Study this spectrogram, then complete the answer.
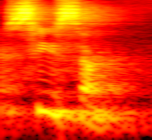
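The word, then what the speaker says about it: sesame: फिर है सीसम, मतलब तिल. कई लोग उसको सिसेमी भी कहते हैं. That's also okay. Pronunciation different as in different countries. तो सिसेमी भी कह सकते हो, सीसम भी बोलते हैं लोग, तिल भी कह सकते हो, राइट?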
